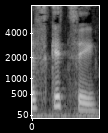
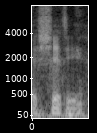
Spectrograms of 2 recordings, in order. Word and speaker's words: Schitti: Oh, Valerio Schitti. – There we go. It's just my instinct to say shitty.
